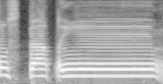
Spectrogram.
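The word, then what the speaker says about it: مستقيم: Dan huruf yang terakhir tadi, bedakan antara huruf qaf dengan kaf. Ihdinas siratal mustaqim.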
